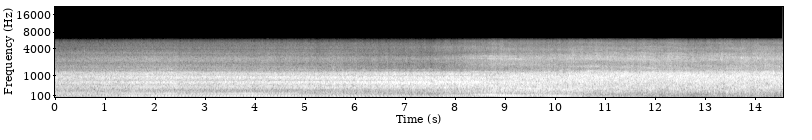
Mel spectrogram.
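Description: Diesel locomotives at the head of a container freight train approach and pass with a steady low engine hum, which fades about ten seconds in. The even rolling noise of the container wagons' wheels on the rails builds and carries on loud to the end.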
